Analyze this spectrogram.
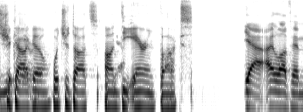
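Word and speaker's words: De'Aaron: amazing $8,000 35 minutes TJ dearon Fox did I say it right dearon yeah no you no you messed it up right there dearon Fox you had it it's you've been saying dearion for a while so I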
